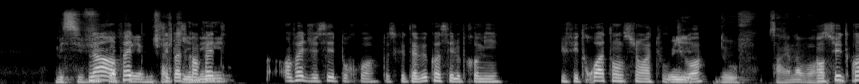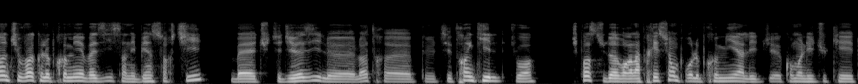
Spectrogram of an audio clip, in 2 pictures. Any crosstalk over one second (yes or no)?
yes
